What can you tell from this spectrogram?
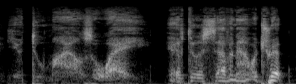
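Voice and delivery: hushed whisper. Acted.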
